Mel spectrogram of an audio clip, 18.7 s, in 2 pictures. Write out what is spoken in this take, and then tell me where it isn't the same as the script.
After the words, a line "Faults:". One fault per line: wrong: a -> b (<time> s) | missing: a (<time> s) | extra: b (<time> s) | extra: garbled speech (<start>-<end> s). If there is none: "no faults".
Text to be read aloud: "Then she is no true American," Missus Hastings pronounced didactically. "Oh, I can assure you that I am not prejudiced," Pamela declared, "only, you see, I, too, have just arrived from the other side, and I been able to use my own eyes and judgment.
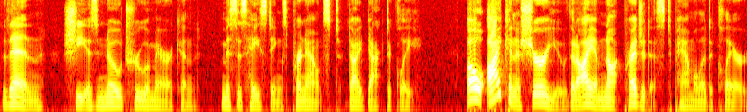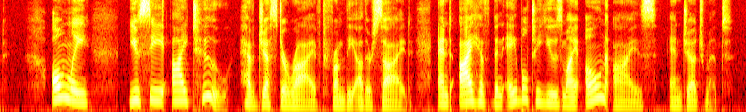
"Then she is no true American," Missus Hastings pronounced didactically. "Oh, I can assure you that I am not prejudiced," Pamela declared, "only, you see, I, too, have just arrived from the other side, and I have been able to use my own eyes and judgment.
Faults:
extra: have (15.2 s)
